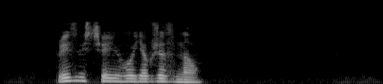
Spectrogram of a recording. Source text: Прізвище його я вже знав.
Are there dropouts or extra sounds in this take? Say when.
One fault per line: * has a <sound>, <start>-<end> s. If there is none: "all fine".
all fine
